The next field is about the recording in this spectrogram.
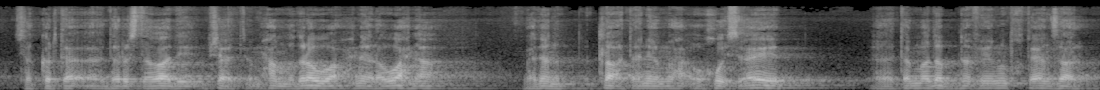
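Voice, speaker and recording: In a room with audible echo, a man speaks in a monotone, flat intonation with long, frequent pauses. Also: fairly low pitch for a man, moderate pace. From Libya. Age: 30s. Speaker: confessing suspect. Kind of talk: recorded confession. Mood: subdued, flat narration. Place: office. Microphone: lapel.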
